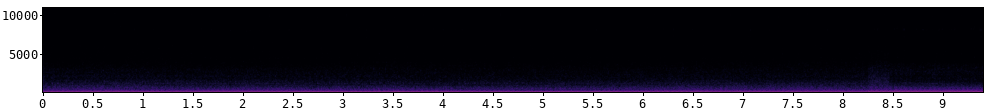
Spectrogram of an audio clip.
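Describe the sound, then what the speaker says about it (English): A truck engine in the Farming Simulator game drones at a steady, even pitch, a constant low hum that holds at the same level from start to finish with no talk. "The truck is loud."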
